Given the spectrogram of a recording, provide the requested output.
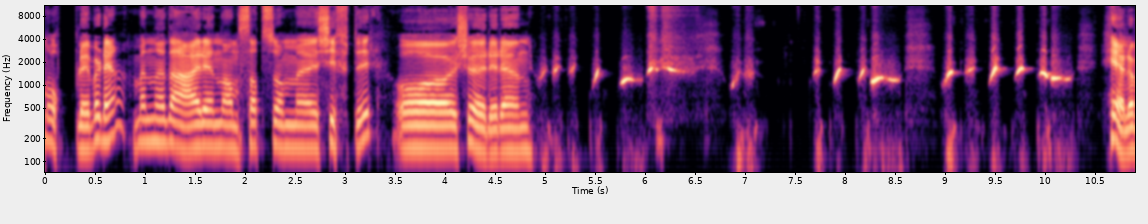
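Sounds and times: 
speech: 0:00.0 - 0:05.4, 0:06.1 - 0:07.0, 0:10.6 - 0:10.8
hospital employee whistling a quick bouncy tune in a locker room: 0:04.9 - 0:10.4.

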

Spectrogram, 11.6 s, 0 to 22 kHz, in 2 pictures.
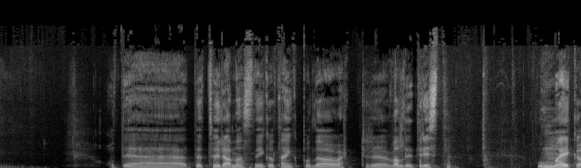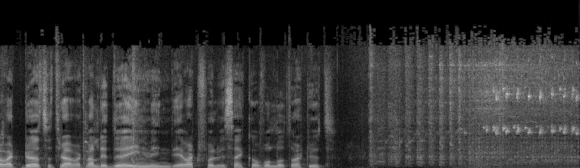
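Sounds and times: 
speech: 0:01.1 - 0:04.7, 0:05.4 - 0:09.2
car engine cranking, starting and idling: 0:09.4 - 0:11.6.

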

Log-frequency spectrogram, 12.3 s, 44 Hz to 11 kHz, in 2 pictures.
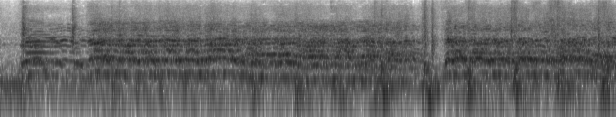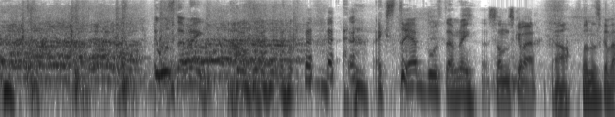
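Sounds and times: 
football fans chanting on a bus to the Poland vs Northern Ireland match: 0:00.1 - 0:09.5
laughter: 0:05.5 - 0:10.2
speech: 0:09.2 - 0:12.3.

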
